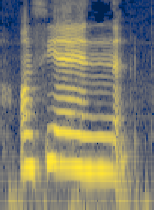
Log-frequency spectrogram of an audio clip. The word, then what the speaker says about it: ancienne: Et j'ajoute une autre lettre N et se prononce ancienne.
